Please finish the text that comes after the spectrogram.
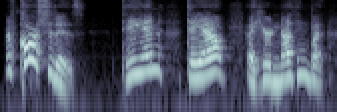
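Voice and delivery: high, loud exasperation; exasperated outburst. Acted. Wife complaining to husband about Harry, exasperated. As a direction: let pent-up frustration burst out.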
